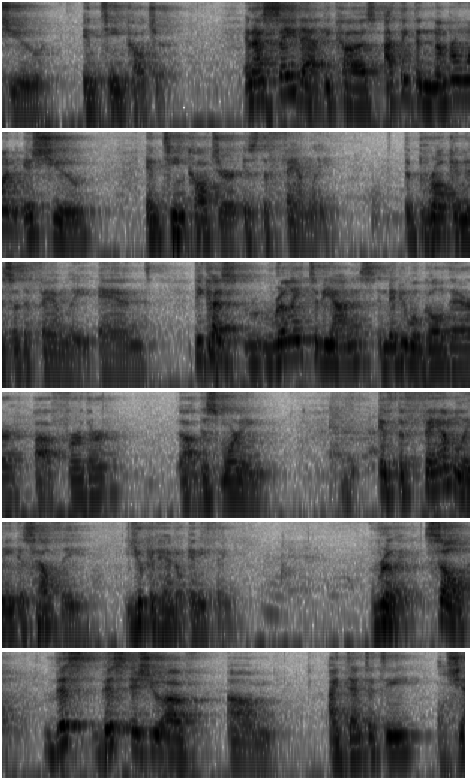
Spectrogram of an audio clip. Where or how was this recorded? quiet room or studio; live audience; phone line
live audience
